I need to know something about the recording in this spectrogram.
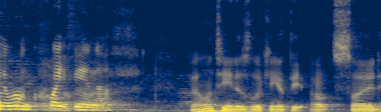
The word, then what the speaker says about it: Valentine: Okay, they did say it's pronounced Ein. It's Valentine. Valentine, okay.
